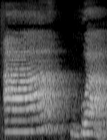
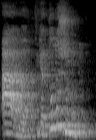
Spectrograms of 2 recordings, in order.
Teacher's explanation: Ditongo, uma vogal e uma semivogal juntinhos na mesma sílaba.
